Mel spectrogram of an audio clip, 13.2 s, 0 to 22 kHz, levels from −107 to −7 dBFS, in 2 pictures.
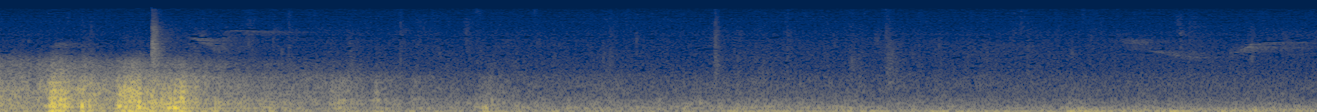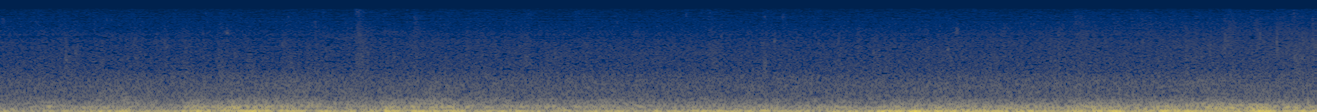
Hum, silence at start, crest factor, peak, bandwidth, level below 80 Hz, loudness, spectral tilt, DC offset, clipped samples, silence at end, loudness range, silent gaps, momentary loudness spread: none; 0 s; 26 dB; -8 dBFS; 5.4 kHz; -36 dBFS; -32 LUFS; -10 dB/octave; under 0.1%; under 0.1%; 0 s; 17 LU; none; 24 LU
